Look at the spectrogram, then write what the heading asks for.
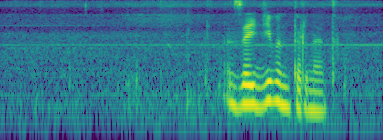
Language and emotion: Russian, neutral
